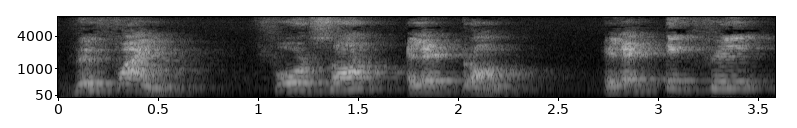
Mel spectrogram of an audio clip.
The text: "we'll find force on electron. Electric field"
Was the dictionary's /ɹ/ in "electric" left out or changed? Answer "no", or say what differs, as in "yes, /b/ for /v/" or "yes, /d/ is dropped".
no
